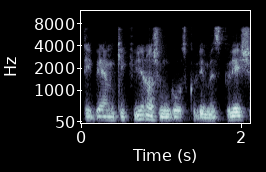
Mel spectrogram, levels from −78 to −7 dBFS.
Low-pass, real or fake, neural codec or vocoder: 7.2 kHz; fake; codec, 16 kHz, 0.4 kbps, LongCat-Audio-Codec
